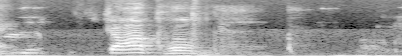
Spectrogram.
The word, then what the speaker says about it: Stockholm: देखो बेटा एल की Stockholm. एल की साउंड नहीं है, स्टॉकहोम।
